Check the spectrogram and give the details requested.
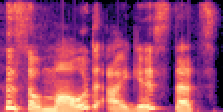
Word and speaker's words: Maud: She told me like loud, but with M. So Maud, I guess that's how you say that.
